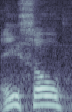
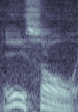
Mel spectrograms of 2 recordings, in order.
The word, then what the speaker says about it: Aso: And moving on, we will take a look at ASO.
